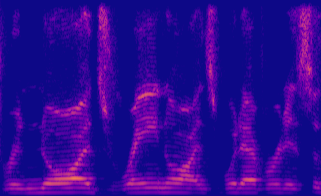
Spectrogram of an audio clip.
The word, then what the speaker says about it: Raynaud: How do you say Raynaud?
